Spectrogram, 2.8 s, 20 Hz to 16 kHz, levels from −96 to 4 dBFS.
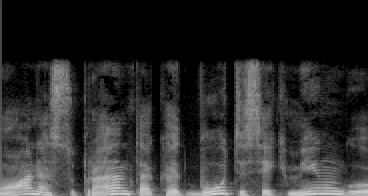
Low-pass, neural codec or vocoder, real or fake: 10.8 kHz; none; real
